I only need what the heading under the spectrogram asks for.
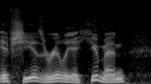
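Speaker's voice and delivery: ordinary delivery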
